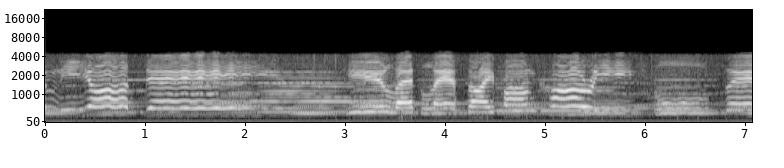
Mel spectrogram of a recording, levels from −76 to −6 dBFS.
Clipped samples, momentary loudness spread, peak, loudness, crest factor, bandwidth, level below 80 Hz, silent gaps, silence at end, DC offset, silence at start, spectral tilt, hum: under 0.1%; 10 LU; -2 dBFS; -16 LUFS; 16 dB; 5 kHz; -48 dBFS; none; 0 s; under 0.1%; 0 s; -5.5 dB/octave; none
